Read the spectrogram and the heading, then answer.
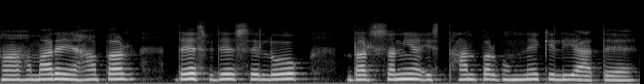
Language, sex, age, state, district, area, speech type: Hindi, female, 30-45, Madhya Pradesh, Betul, rural, spontaneous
